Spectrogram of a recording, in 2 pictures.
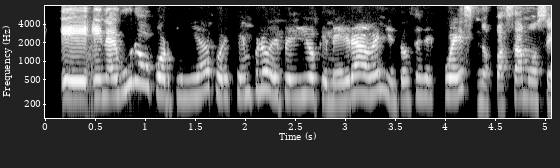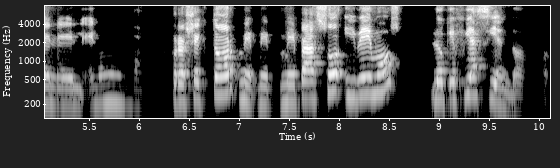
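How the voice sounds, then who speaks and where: With lively intonation, the woman's voice stays high in pitch. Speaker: language teacher. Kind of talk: lecture. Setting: video call. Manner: loud; fast.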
